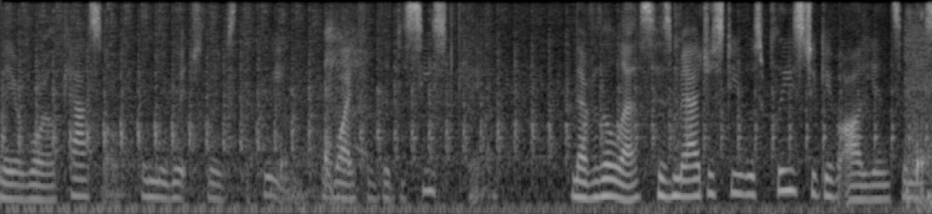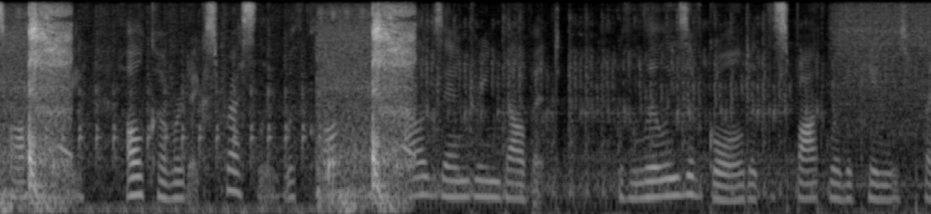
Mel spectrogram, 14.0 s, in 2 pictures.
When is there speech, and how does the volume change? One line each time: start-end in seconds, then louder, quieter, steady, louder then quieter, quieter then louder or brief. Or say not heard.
0.0-13.9 louder then quieter.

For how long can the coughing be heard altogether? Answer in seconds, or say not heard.
2 s.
